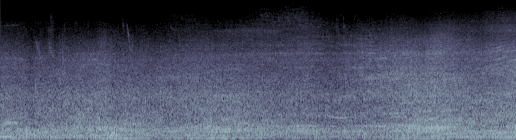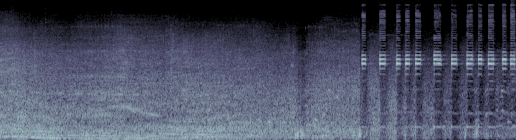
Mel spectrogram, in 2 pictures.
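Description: Cars driving past with a steady rumble of engines and tyres. Near the end, car horns break in with a rapid series of short toots.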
